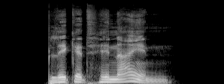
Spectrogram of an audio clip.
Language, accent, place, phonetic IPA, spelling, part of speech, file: German, Germany, Berlin, [ˌblɪkət hɪˈnaɪ̯n], blicket hinein, verb, De-blicket hinein.ogg
- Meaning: second-person plural subjunctive I of hineinblicken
